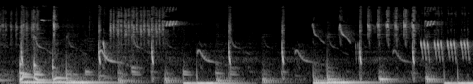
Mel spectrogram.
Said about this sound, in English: like the nightingale, a bird that sings out in the dark.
